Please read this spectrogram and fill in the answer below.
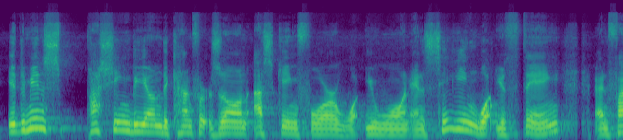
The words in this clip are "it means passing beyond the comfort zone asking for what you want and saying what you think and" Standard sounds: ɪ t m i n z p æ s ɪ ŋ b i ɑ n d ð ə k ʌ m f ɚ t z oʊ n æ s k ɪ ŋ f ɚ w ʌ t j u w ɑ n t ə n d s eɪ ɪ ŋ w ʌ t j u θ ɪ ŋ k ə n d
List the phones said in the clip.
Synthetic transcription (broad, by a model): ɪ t m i n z p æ ʃ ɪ ŋ b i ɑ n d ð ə k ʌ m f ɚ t z oʊ n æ s k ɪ ŋ f ɚ w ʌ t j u w ɑ n t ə n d s eɪ ɪ ŋ w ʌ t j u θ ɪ ŋ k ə n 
